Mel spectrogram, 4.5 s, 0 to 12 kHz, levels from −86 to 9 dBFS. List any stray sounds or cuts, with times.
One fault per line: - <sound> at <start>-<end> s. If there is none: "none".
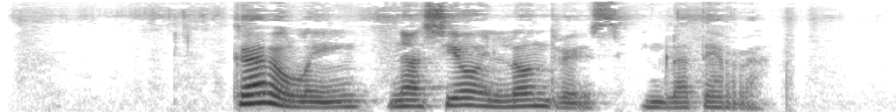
none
